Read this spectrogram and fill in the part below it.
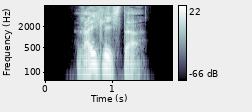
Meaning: inflection of reichlich: 1. strong/mixed nominative masculine singular superlative degree 2. strong genitive/dative feminine singular superlative degree 3. strong genitive plural superlative degree
- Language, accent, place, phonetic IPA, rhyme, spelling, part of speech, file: German, Germany, Berlin, [ˈʁaɪ̯çlɪçstɐ], -aɪ̯çlɪçstɐ, reichlichster, adjective, De-reichlichster.ogg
